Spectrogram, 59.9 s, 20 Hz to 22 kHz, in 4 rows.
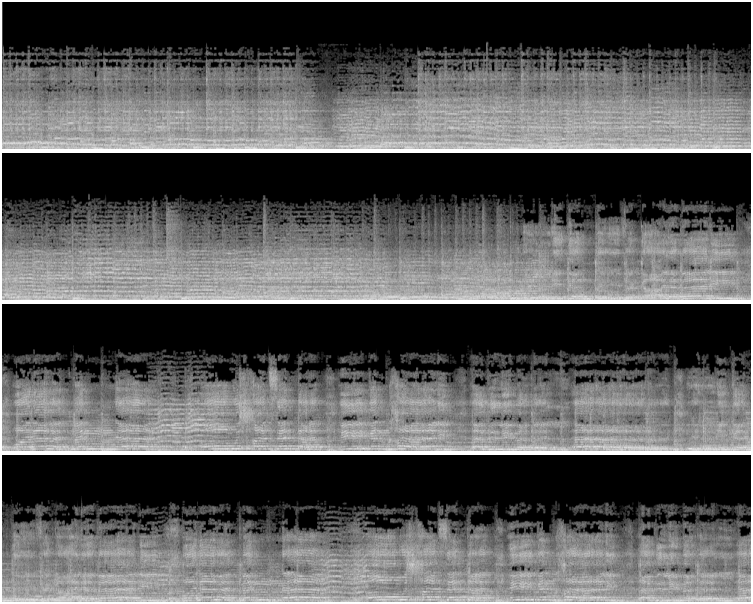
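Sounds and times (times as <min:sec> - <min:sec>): oud: 0:00.0 - 0:59.9
woman singing with vibrato: 0:24.1 - 0:59.9.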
